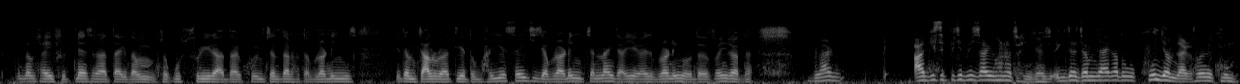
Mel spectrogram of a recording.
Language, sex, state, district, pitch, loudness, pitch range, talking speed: Hindi, male, Bihar, Madhepura, 135 Hz, -36 LUFS, 125-160 Hz, 290 wpm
